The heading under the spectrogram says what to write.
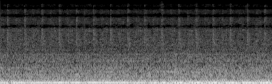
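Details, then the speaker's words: Jeep Grand Cherokee WK2 SRT 6.4 HEMI V8 idling with a light, quick tapping in its low rumble, traced to a worn, loose roller on one hydraulic lifter; another roller is also worn, and camshaft damage is likely. "нашли причину стука вот изношен ролик на одном из гидрокомпенсаторов посмотрите как он болтается"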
